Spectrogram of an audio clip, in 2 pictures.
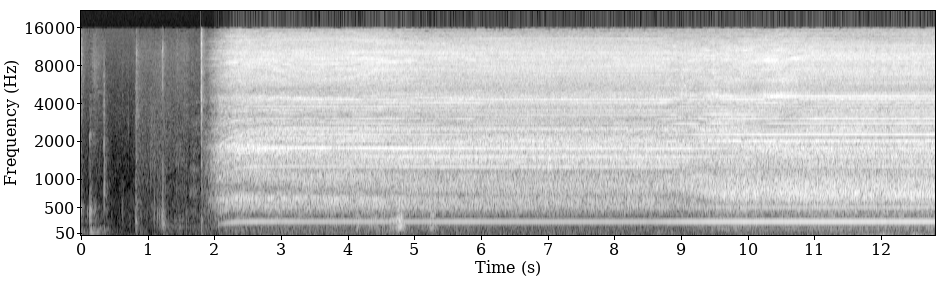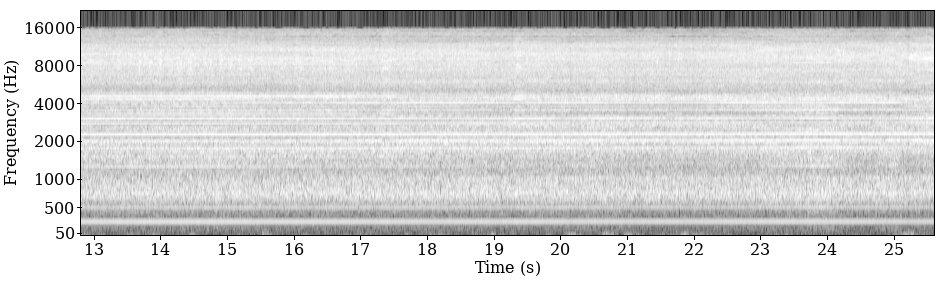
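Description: Heat embossing tool blowing hot air over embossing powder on a stamped card, switching on after a brief pause into a steady, close whirring hum with a constant tonal whine that swells slightly partway through.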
